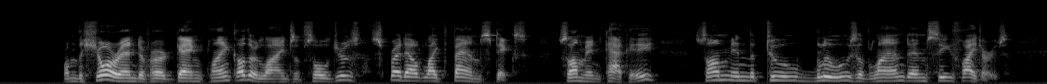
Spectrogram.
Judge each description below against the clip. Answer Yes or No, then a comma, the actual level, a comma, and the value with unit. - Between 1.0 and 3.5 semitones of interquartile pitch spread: No, average, 4.1 semitones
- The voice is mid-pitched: Yes, medium, 165 Hz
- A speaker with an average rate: Yes, average, 170 wpm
